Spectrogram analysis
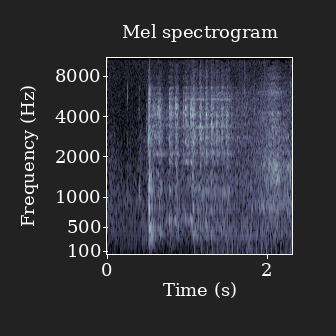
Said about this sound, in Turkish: Motoru çalıştıralım sessiz sessiz.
